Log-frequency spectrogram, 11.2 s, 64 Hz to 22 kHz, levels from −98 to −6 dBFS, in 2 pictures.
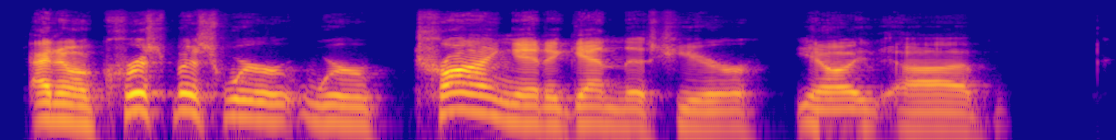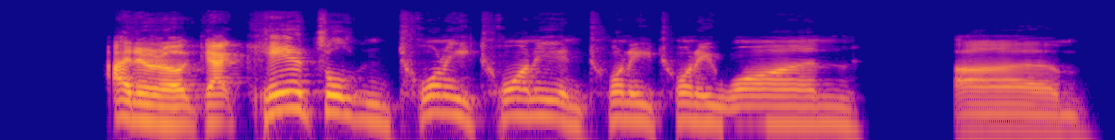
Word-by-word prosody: I 155 - +8
know 145 -3 +4
Christmas, 225 - +3
we're 165 -4 -1
we're 135 -3 -4 0.2
trying 210 -9 +7
it 135 -1 +3
again 125 0 -1
this 120 +1 -7
year, 110 -1 -6 0.2
you 135 - -7
know, 120 0 +1
it, 115 -2 -4
uh 105 -1 -3 1.3
I 170 -1 +3
don't 145 -2 +4
know, 130 0 +4
it 130 0 -8
got 145 0 +2
canceled 215 -4 -1
in 140 -3 -13
2020 180 -1 -8
and 130 -5 -11
2021, 135 -4 -8 0.5
um, 95 -3 -8
135 Hz, 135 wpm, -24 LUFS, 120-165 Hz, 1.3 s, I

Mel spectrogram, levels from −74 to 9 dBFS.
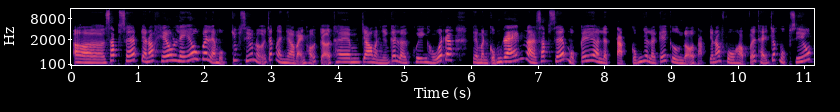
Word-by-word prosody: ờ, 210 -3 +3
sắp 340 +12 +2
xếp 345 +2 +2
cho 270 - +2
nó 300 +4 +3
khéo 315 +3 +2
léo, 330 +4 +1
với 420 - +5
lại - - +2
một - - -5
chút 355 0 -8
xíu 345 +5 -4
nữa 335 - -3
chắc 380 +1 -3
là 250 - 0
nhờ 200 -4 0
bạn 190 - +1
hỗ - - -4
trợ - - +2
thêm 245 -1 -1
cho 240 -1 +4
mình 205 -4 -4
những 180 +4 -6
cái 320 - 0
lời 215 -8 -2
khuyên 240 -1 -4
hữu 195 -3 -6
ích 325 +4 +2
á, 375 - +7 0.3
thì 210 - -2
mình 195 -1 -2
cũng 235 +9 -2
ráng 280 +9 +6
là - - +5
sắp 305 +1 -1
xếp 305 +5 +2
một - - -5
cái, 315 +4 -2
a, 280 -6 +2
lịch 210 - -1
tập, - - +4
cũng 245 +9 -5
như 320 - -3
là 200 -7 -2
cái 295 +4 -2
cường 210 -8 -3
độ - - 0
tập - - -7
cho 220 - -4
nó 275 - +1
phù 300 -10 -5
hợp 185 - -1
với 315 - -1
thể 330 - -2
chất 370 -1 -4
một - - -6
xíu. 265 +8 -1
265 Hz, 305 wpm, -24 LUFS, 215-325 Hz, 0.3 s, á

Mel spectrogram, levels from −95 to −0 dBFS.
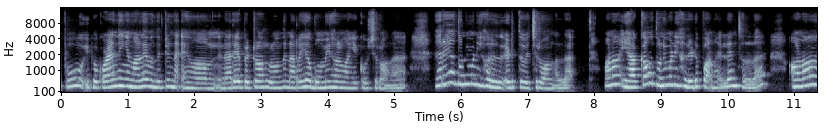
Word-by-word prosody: இப்போ 285 +1 -4 0.3
இப்போ 260 -1 0
குழந்தைங்கன்னாலே 295 +1 +4
வந்துட்டு 260 +1 -1
நெ 260 - -3 0.3
அ, - - -2 0.4
நெறைய 250 +3 +2
பெற்றோர்கள் 250 -1 0
வந்து 250 +2 -4
நெறைய 250 +4 +1
பொம்மைகள் 245 +1 0
வாங்கி 230 -1 -5
குவிச்சிருவாங்க. 115 - -6 0.6
நெறைய 385 +7 +1
துணிமணிகள் 375 -7 +1 0.2
எடுத்து 255 +1 -2
வச்சிருவாங்க 230 - -2
இல்ல. 120 +1 -4 0.6
ஆனா 375 +3 +3 0.2
என் 265 -1 +7
அக்காவும் 380 +10 0
துணிமணிகள் 340 -4 +2
எடுப்பா. 285 +1 +1
நான் 245 - -4
இல்லன்னு 325 +2 +2
சொல்லல. 265 - -3 0.6
ஆனா 310 +4 +4
270 Hz, 145 wpm, -22 LUFS, 245-320 Hz, 0.6 s, என்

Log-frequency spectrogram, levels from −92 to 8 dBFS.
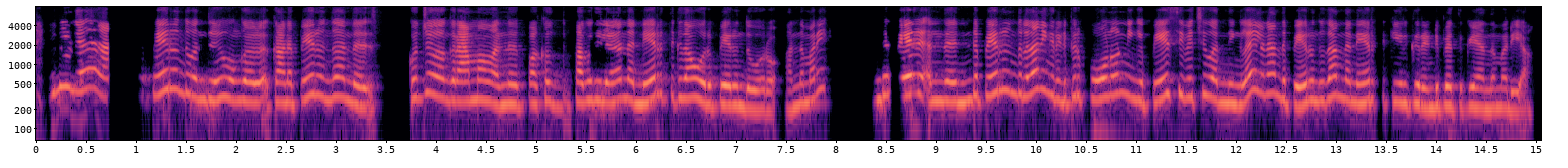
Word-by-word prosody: இன்னொன்னு, 405 0 0 0.7
பேருந்து 385 +1 +1
வந்து 285 -2 -1 0.2
உங்களுக்கான 265 -1 +1
பேருந்து, 320 -1 0
அந்த 265 -4 0 0.5
கொஞ்சம் 320 +2 0
கிராமம் 275 0 +2
அந்த 240 +1 0 0.2
பக்கம் 250 0 -2 0.2
பகுதியில 270 0 +1
அந்த 290 -2 0
நேரத்துக்கு 305 +1 0
தான் 300 -1 +3
ஒரு 245 - +3
பேருந்து 230 -2 +3
வரும். 195 -1 -5
அந்த 230 +4 -3
மாரி 340 +9 -3 0.5
இந்த 315 +3 -1
பே 320 +1 +9 0.2
இந்த 275 0 +1 0.2
இந்த 290 +5 0
பேருந்துல 355 -1 +1
தான் 395 +2 +4
நீங்க 380 -4 -1
2 270 -2 -4
பேரும் 320 -1 -5
போனும்ன்னு 330 +4 +2
நீங்க 285 -3 -2
பேசி 320 +4 +2
வச்சி 310 +3 -5
வந்தீங்களா? 255 +2 +1
இல்லன்னா 360 -2 0
அந்த 285 -3 -2
பேருந்து 270 +4 +2
தான் 330 +2 +2
அந்த 280 -2 -2
நேரத்துக்கு 260 0 -3
இருக்கு 245 -1 -1
2 215 +1 -1
பேத்துகும், 220 -1 0
அந்த 205 - -4
மாரியா? 190 -2 -3
280 Hz, 175 wpm, -24 LUFS, 255-330 Hz, 0.7 s, பே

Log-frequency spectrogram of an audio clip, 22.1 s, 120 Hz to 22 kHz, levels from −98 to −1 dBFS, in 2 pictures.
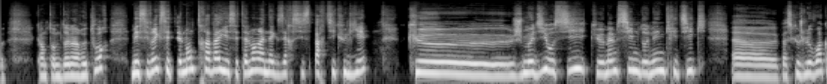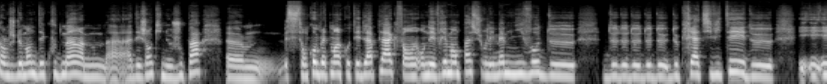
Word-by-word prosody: heu, - - -9 0.4
quand 200 0 -4
on 200 - +1
me - - +1
donne 205 +1 +2
un 205 -1 +4
retour. 280 +11 +1 0.3
Mais 240 0 +6
c'est 245 +1 -1
vrai 285 +4 +5
que 305 - -3
c'est 285 -5 +2
tellement 265 +3 +4
de - - -1
travail 290 -1 +4
et 265 - +3
c'est 240 -1 -4
tellement 260 +5 +2
un 275 -2 +4
exercice 235 0 -3
particulier 250 +3 -1 0.5
que, 225 -4 +3
je 215 +3 -1
me 250 0 +4
dis 265 +7 +2
aussi 280 +4 +2
que, 245 - -7
même 255 +3 +1
s'ils 280 +2 +2
me - - +3
donnaient 245 +1 +1
une 280 0 +4
critique, 265 +2 -3 0.3
heu 195 -2 -1
parce 200 -1 -4
que 235 - -3
je 215 - -3
le 230 - +2
vois 255 +3 +1
quand 230 -5 -1
je 200 0 -6
demande 220 +1 +1
des 220 +1 -1
coups 225 -1 -7
de 225 - -1
main 230 +1 +2
à 215 - +2
m 195 -3 -4
à 170 +2 -7
des 195 - -3
gens 220 +4 -2
qui 220 -1 -7
ne 190 -2 -2
jouent 195 +3 -4
pas, 250 +4 +1 0.3
hem, 175 -3 -2 0.3
ils 390 - -6
sont 205 -2 -2
complètement 230 +1 +2
à 230 - 0
côté 220 -1 -4
de - - -7
la 225 - +3
plaque 260 +2 +2
enfin 210 - -4
on 205 0 -2
on 210 - -1
n'est 210 -1 +4
vraiment 235 +3 +1
pas 255 +2 -3
sur 245 -2 -7
les 210 -1 -1
mêmes 230 +2 +1
niveaux 230 +2 +1
de 205 -2 -2 0.4
de 195 +2 -6
de 200 +1 -3 0.2
de 195 +1 -4
de 195 0 -3
créativité 220 +4 -1
et - - +1
de 195 -2 -1 0.3
et 220 - -2
225 Hz, 225 wpm, -18 LUFS, 205-250 Hz, 0.5 s, Mais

